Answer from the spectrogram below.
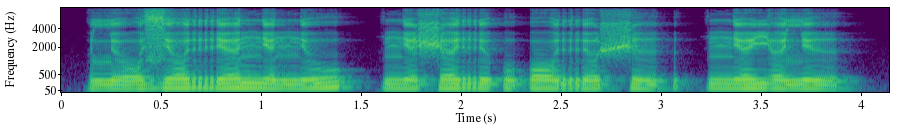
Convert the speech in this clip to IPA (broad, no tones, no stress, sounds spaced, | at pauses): lʲ o zʲ o rʲ ɘ nʲ ɘ nʲ u | nʲ ɘ ʃ ɘ rʲ u ʔ u ʔ o rʲ o ʃ ɨ ʔ | nʲ ɘ j ɘ lʲ ɨ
